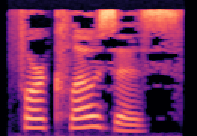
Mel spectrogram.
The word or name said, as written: forecloses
